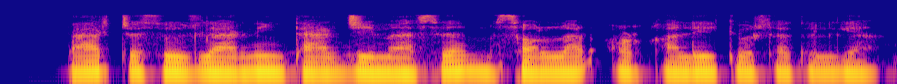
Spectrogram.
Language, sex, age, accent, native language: Uzbek, male, 18-24, Andijon, Uzbek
